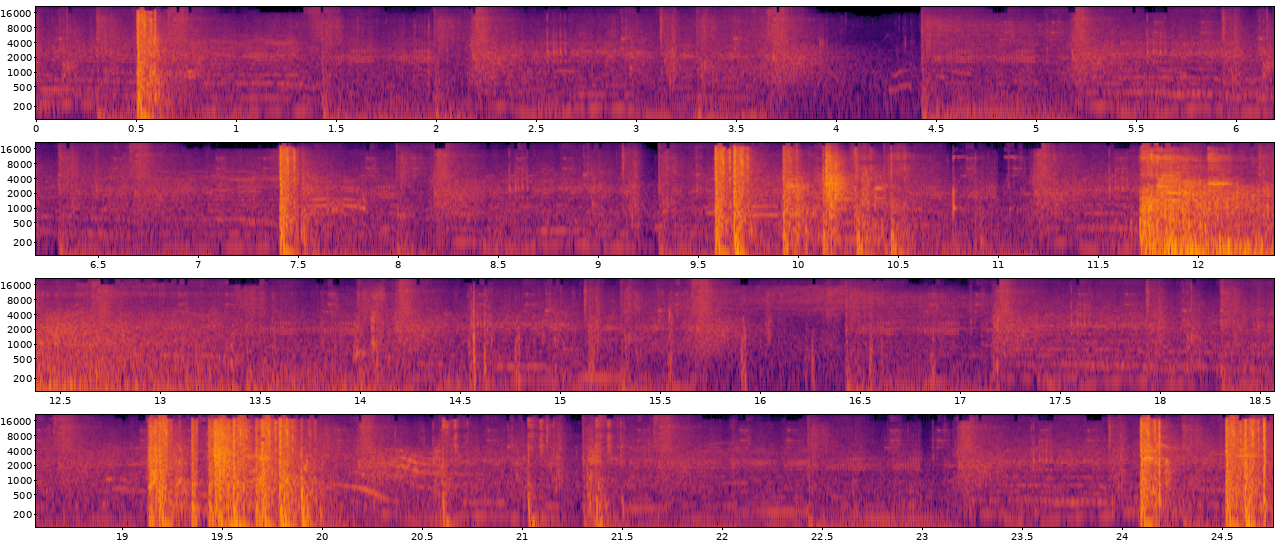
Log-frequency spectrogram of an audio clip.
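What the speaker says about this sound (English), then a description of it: "that sound you just heard were suppressed shots, most likely from a PMC engaging the guards from the other side" Suppressed gunfire in Escape from Tarkov, where a PMC engages guards from across the area: dull muffled shots in scattered short bursts at mid distance over footstep-like shuffling and ambient game noise.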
